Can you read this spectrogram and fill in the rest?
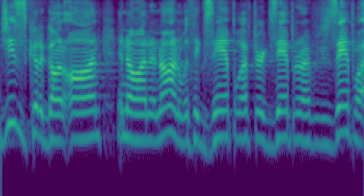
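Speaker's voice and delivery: ordinary talk, nothing marked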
